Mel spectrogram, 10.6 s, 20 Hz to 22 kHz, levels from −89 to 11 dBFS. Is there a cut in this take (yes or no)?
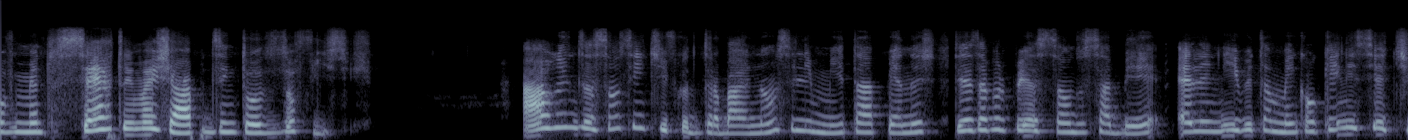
yes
